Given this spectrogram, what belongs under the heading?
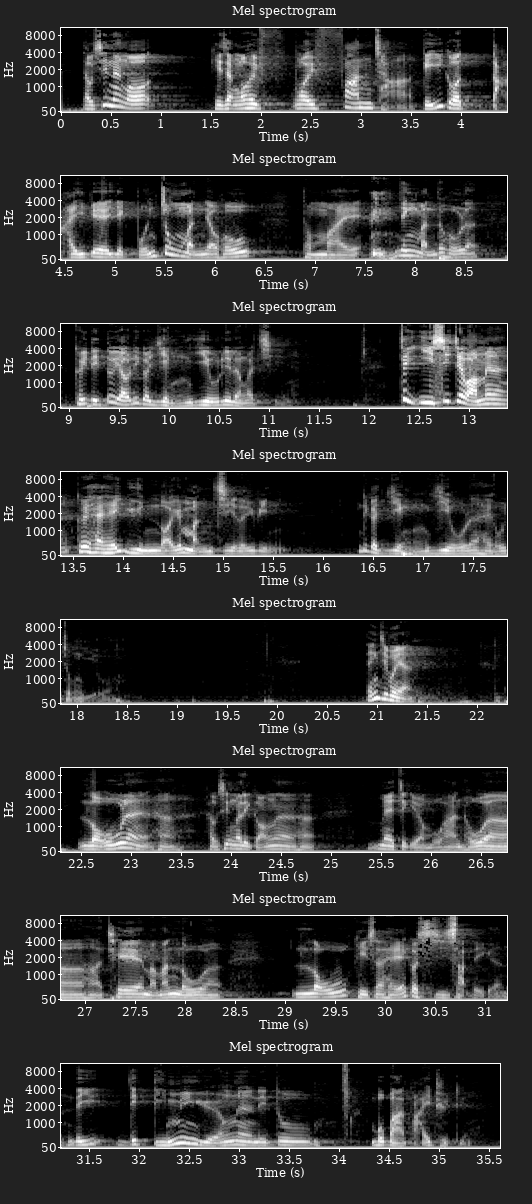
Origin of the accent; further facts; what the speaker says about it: Guangdong, China; 我哋广东人有一句说话话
